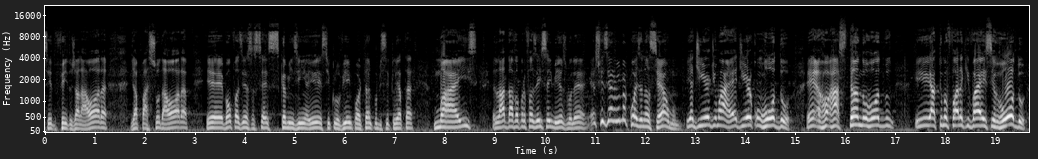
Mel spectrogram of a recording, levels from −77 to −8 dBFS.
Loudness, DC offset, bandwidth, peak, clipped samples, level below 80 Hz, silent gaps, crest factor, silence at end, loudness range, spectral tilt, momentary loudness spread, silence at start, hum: -24 LUFS; under 0.1%; 13 kHz; -10 dBFS; under 0.1%; -58 dBFS; none; 14 dB; 0.1 s; 4 LU; -6 dB/octave; 10 LU; 0 s; none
